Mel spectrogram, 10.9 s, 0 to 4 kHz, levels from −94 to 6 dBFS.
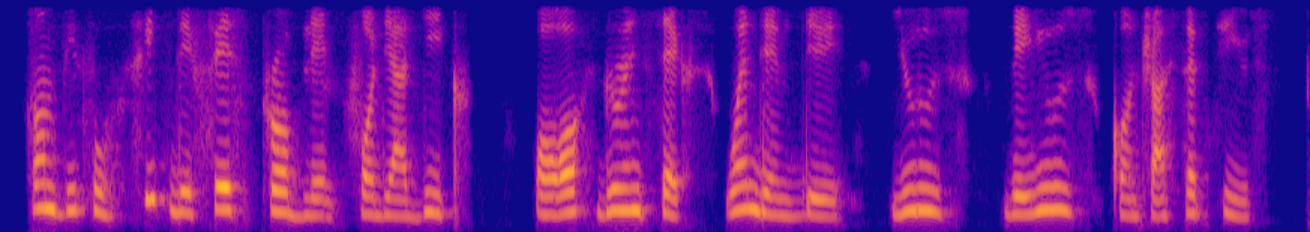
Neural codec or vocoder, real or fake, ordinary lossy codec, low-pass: codec, 16 kHz, 0.8 kbps, ZipCodec; fake; none; 3.6 kHz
